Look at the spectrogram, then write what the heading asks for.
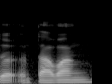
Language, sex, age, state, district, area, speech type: Assamese, male, 30-45, Assam, Charaideo, urban, spontaneous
